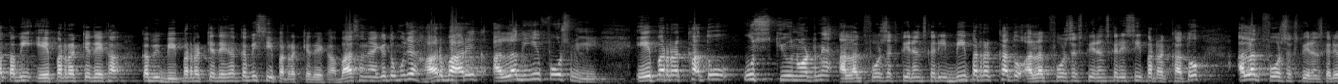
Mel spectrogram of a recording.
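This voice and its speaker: A man teaching a physics lecture, talking informally and keeping on asking whether the students understand, then slowing down to dictate definitions word by word. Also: high-pitched. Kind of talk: classroom lecture, mixing Hindi and English.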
